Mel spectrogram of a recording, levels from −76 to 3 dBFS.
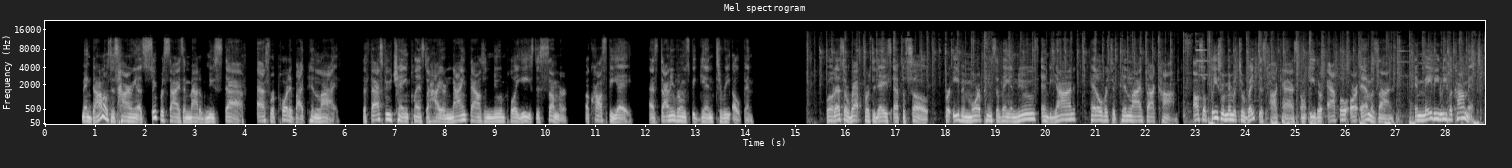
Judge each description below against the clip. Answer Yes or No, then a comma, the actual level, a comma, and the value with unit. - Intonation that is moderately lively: Yes, average, 4.9 semitones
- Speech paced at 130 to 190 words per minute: Yes, average, 140 wpm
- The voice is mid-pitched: No, low, 115 Hz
